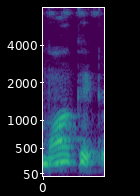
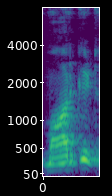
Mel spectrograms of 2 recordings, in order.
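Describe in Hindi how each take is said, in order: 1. r की आवाज़ silent रहती है। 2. r की आवाज़ साफ़ बोली जाती है। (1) "मार्केट उसको बोलेंगे, यानी आर साइलेंट हो जाएगा" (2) "मार्केट नहीं वर्ड बोलते"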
